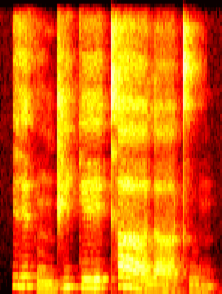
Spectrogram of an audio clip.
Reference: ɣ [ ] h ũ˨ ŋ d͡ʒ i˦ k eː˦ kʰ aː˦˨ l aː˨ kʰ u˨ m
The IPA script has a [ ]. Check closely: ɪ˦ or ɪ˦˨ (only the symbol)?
ɪ˦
